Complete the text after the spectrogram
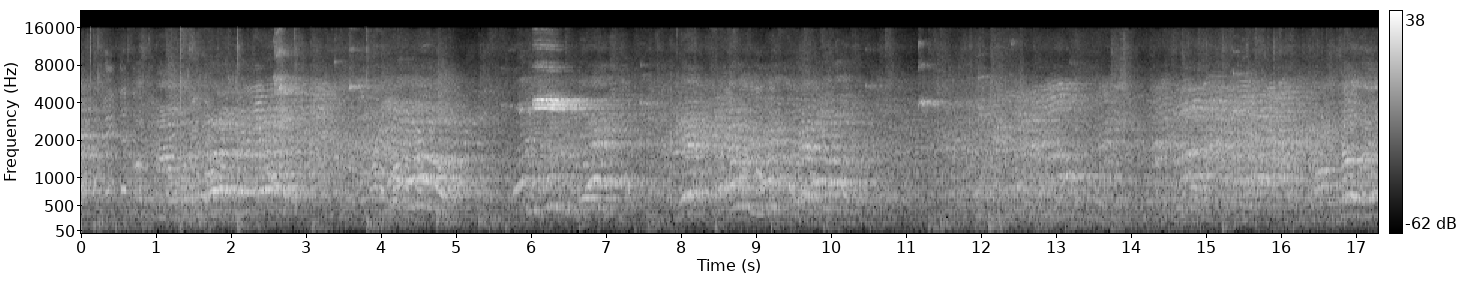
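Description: A basketball bounces on the hard floor.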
